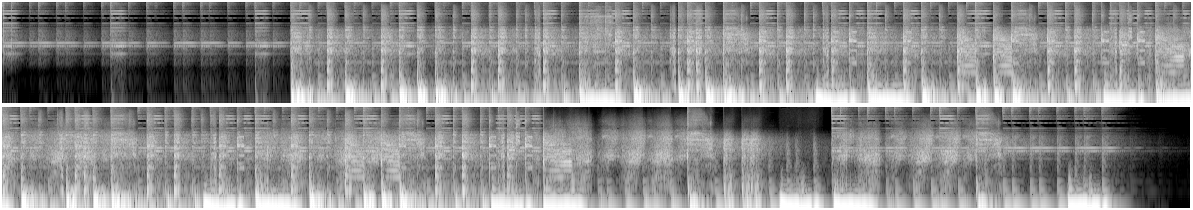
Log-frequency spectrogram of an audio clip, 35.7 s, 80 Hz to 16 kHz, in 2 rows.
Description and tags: cavatt beat 111 BPM M
A beat to shop up and use in numbers of ways. Loops fine in 111 BPM. Made with my DAW and samples, nothing to original I guess.
break, bass, triangle, beat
